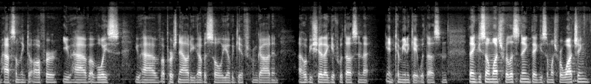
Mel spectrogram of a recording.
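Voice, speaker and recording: A man co-hosting a podcast on a coffee shop set, with a smooth, resonant voice and a flat, steady delivery. He talks casually and rambles, with plenty of fillers and restarts. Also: medium pitch, a little fast. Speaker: podcast co-host. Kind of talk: casual conversation. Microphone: filmed podcast set.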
